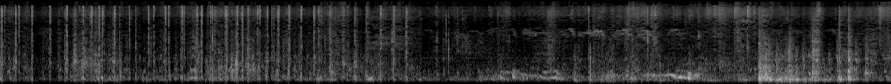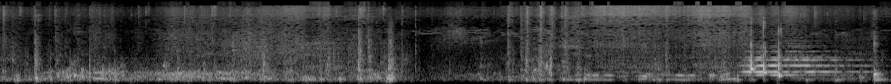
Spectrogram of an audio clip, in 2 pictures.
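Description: Domestic birds and their chicks at feeding time call and coo steadily, close by, over a constant engine-like hum, with scattered brief clatter and no clear speech.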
